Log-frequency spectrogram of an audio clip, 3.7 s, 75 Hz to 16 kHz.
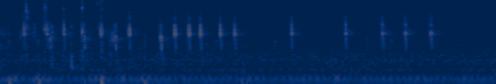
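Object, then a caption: Smartphone with glass back and metal frame. Fingertips tap the glass back of a blue smartphone with an aluminium frame, held close to the microphone. Eighteen short, dry clicks sound at an uneven pace, bunched quickly at first and then spaced farther apart. Each has a bright tick centred near 2 kHz that dies away almost at once over a faint low hum.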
